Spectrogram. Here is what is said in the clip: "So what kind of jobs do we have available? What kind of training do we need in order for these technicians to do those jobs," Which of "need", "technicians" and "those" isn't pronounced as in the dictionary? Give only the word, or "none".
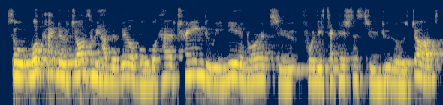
none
